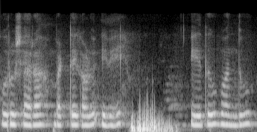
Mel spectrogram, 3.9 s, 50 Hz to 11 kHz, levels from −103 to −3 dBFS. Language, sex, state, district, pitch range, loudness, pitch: Kannada, female, Karnataka, Bidar, 235-250 Hz, -20 LUFS, 240 Hz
